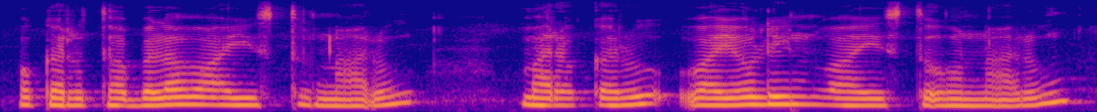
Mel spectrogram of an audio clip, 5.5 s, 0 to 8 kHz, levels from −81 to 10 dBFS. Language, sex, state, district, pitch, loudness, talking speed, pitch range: Telugu, female, Telangana, Hyderabad, 190 Hz, -15 LUFS, 75 wpm, 180-205 Hz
